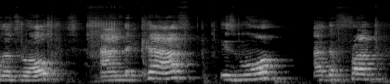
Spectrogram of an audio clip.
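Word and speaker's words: كاف: Where is the calf pronounced from? Someone tell me. Good boy. Top of the throat.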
